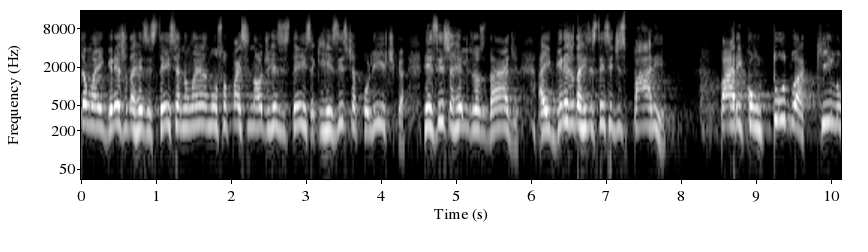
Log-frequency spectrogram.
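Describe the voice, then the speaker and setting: This man speaks fairly quickly with a Paraná accent. His pitch is extremely high, and his intonation stays fairly even. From Brazil, Paraná. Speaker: pastor. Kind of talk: sermon. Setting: church. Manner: halting.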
